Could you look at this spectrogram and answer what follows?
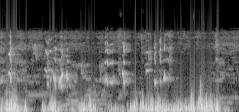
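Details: Very big turkeys on a local farm in Golaghat, Assam, giving low, rough clucking and gobbling bursts in quick uneven runs, with a few higher squeaky notes from other farm birds mixed in.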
